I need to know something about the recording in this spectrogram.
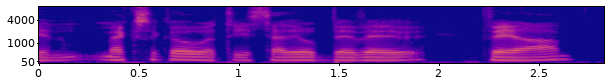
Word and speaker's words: BBVA: And then we have Monterrey in Mexico at the Estadio BBVA. I think that's how you say it. I think, yeah, V de Vaca. That's how we say it in Spanish.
